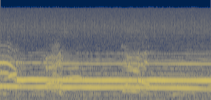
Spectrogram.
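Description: Several overlapping long howls, each held on a steady pitch that sags slightly, one taking over from another about a quarter-second in.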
